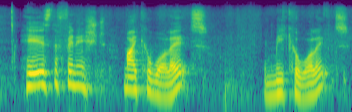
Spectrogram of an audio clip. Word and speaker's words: Mika: Mika wallet.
